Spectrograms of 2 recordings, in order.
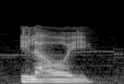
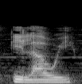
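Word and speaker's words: Illaoi: Es Ilaoi, o como la pronuncian en inglés, Ilaoi.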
